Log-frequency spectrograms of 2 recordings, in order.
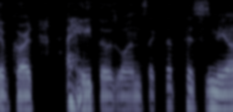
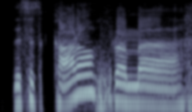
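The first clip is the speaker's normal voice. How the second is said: higher, slow, hammed-up cheesy phone caller; mock caller voice; 4 semitones higher, 5 dB louder, slower than usual. Friend imitating the scam caller Carl, hammed-up and slow. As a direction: lay it on like a scripted telemarketer.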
